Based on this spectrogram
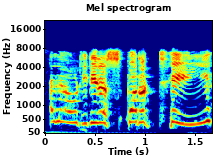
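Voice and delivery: very high, squeaky English tea-lady; hammed-up falsetto British voice; mock English accent. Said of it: "like, an English accent".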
